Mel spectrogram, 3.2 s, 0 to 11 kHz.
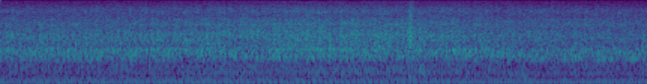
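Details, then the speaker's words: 1991 Freightliner FL70 tow truck, believed 5.9 12-valve Cummins diesel, sat about 15–20 years; started right up: deep even idle rumble, steady beat, no knocks or misses, really good oil pressure; normal idle. "t starts starts right up like a champ"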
